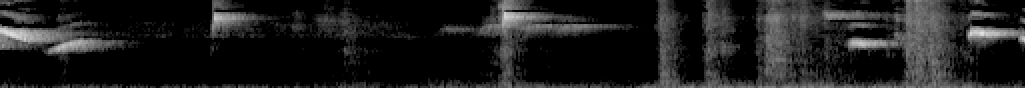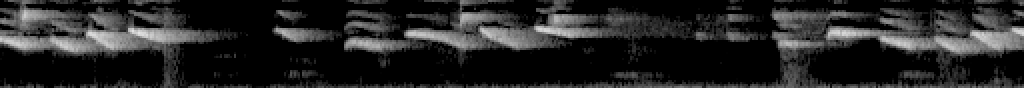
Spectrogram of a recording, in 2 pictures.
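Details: Green-winged saltator warming up its song: phrases of loud, clear, slurred whistles repeated between short silences, with a scrape of noise near the middle.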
